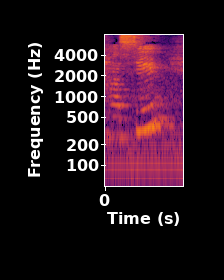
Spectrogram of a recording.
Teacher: তাহলে হ হচ্ছে শীষজাত ধ্বনি। হ যখন উচ্চারিত হয় তখন স্বরতন্ত্র কম্পিত হয়। তাহলে আমি বলতে পারি হ হচ্ছে ঘোষধ্বনি। এই ধ্বনিটি যখন উচ্চারিত হয় তখন বাতাসের বেগ আমরা বলেছিলাম বেশি, তখন আমি নাম দিতে পারি মহাপ্রাণ।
